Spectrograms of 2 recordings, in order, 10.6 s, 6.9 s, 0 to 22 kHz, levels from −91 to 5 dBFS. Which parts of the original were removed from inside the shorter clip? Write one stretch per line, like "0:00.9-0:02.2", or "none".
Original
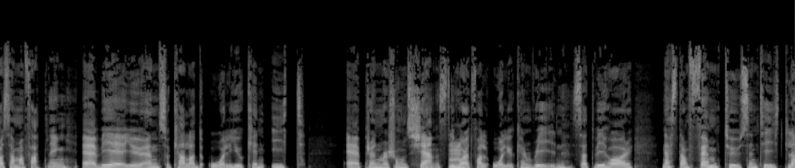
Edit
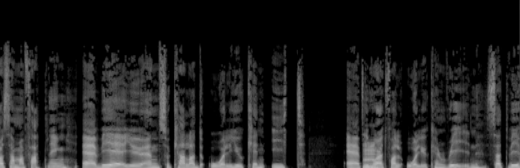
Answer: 0:04.8-0:06.0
